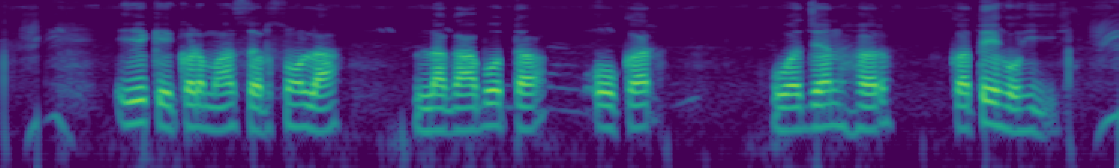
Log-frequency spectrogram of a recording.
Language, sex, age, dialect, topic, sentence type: Chhattisgarhi, male, 31-35, Northern/Bhandar, agriculture, question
